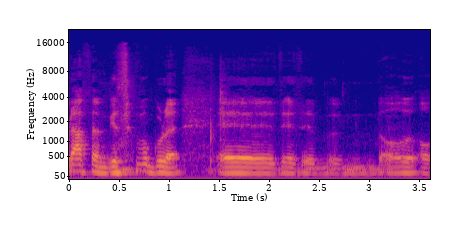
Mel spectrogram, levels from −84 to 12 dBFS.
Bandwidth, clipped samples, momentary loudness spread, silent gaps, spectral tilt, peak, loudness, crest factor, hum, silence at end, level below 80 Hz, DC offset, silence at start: 16 kHz; under 0.1%; 16 LU; none; -6.5 dB/octave; -6 dBFS; -23 LUFS; 16 dB; none; 0 s; -58 dBFS; 0.3%; 0 s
